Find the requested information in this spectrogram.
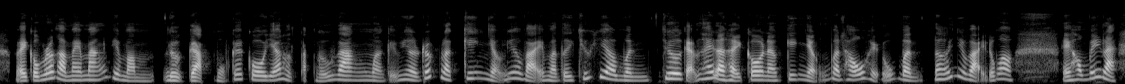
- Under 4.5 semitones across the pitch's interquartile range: No, average, 4.8 semitones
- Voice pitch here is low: No, high, 210 Hz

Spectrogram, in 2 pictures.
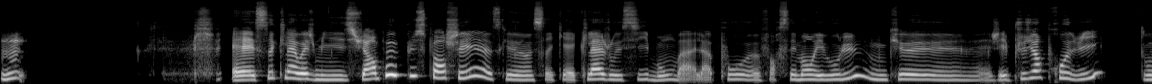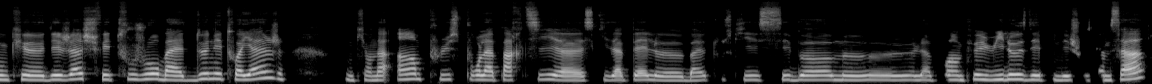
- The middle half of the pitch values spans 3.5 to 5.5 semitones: No, average, 2.7 semitones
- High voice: Yes, high, 215 Hz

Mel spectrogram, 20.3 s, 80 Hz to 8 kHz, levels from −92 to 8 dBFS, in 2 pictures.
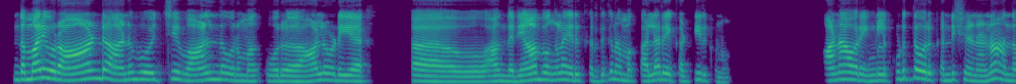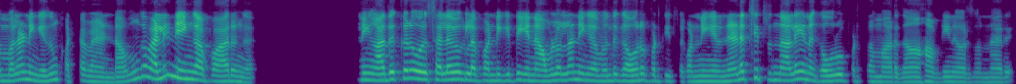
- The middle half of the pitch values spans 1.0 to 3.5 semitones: No, average, 3.9 semitones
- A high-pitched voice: Yes, high, 215 Hz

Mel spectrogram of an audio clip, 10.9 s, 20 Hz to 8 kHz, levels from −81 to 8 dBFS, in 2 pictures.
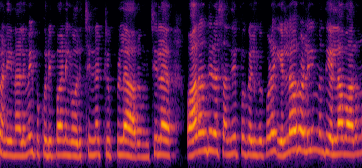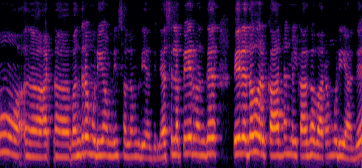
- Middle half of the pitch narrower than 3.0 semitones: Yes, narrow, 2.5 semitones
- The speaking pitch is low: No, very high, 260 Hz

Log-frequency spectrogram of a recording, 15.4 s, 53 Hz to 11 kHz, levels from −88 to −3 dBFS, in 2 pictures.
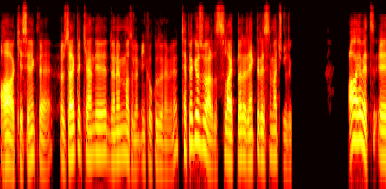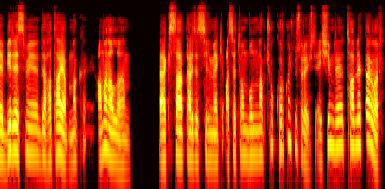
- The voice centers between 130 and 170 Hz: Yes, medium, 140 Hz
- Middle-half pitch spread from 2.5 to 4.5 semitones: Yes, average, 3.9 semitones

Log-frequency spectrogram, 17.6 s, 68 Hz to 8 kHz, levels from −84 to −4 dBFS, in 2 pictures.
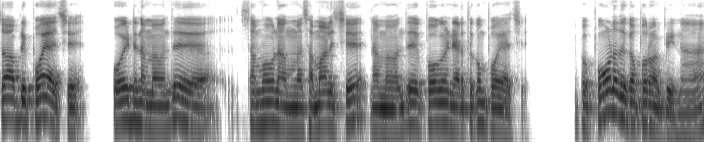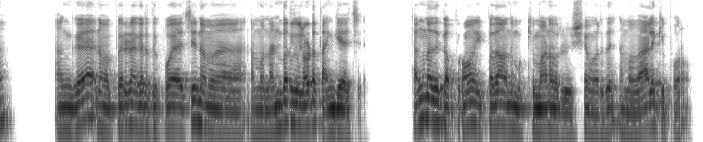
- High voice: No, low, 115 Hz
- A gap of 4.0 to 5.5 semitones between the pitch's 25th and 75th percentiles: No, average, 3.4 semitones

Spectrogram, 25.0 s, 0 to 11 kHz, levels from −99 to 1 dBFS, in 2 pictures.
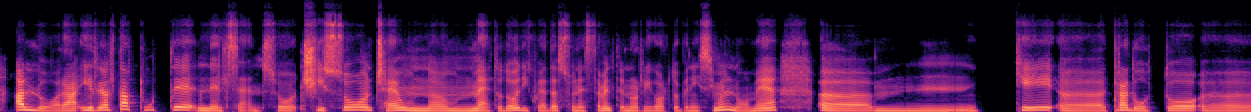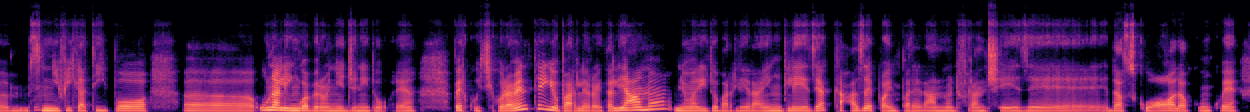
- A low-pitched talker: No, medium, 185 Hz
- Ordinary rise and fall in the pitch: Yes, average, 3.2 semitones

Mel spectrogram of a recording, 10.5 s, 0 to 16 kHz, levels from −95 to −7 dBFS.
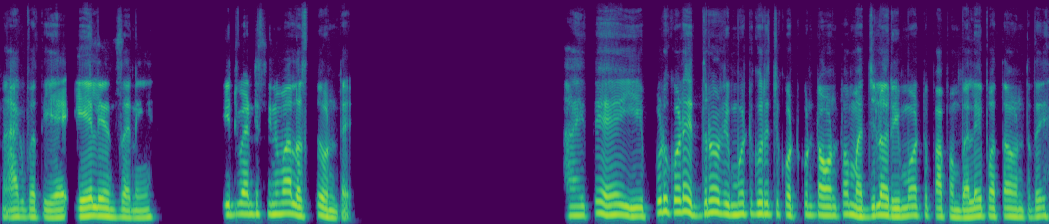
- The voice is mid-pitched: Yes, medium, 145 Hz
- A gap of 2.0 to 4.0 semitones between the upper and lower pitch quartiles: No, average, 4.4 semitones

